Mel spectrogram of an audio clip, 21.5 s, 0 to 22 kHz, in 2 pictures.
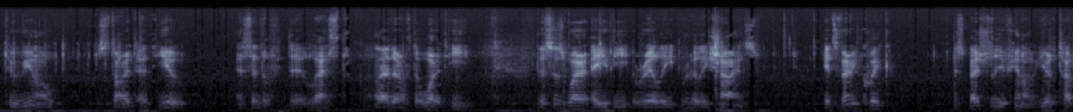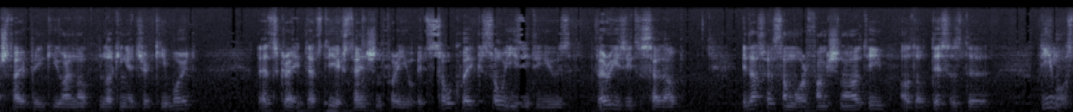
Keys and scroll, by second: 0.0 ctrl+b, 0.2 ctrl+b, 0.3 ctrl+b, 0.5 ctrl+b, 0.6 ctrl+b, 0.8 ctrl+b, 1.0 ctrl+b, 5.6 alt+s, 6.0-7.8 typing.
